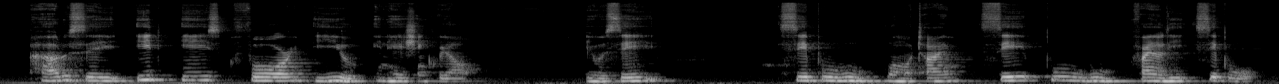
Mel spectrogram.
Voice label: It is for you in Haitian Creole Se pou ou audio translation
